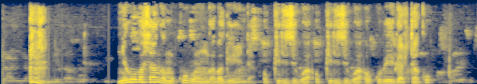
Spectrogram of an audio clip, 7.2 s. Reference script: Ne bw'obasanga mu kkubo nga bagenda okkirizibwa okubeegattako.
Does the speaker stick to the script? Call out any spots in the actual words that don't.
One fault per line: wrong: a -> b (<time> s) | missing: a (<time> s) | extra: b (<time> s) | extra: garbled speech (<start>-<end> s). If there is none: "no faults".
extra: okkirizibwa (4.8 s)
